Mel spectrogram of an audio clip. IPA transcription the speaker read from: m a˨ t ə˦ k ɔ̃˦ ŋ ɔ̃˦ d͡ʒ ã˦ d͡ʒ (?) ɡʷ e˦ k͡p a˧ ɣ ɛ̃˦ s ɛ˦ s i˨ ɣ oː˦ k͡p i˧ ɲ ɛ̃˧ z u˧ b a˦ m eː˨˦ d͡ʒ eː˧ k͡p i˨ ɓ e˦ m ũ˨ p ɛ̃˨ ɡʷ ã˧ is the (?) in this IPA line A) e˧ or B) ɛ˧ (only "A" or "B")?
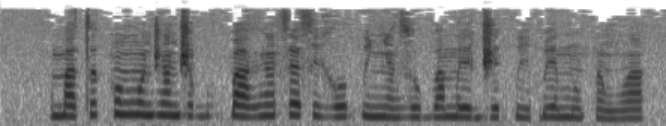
B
